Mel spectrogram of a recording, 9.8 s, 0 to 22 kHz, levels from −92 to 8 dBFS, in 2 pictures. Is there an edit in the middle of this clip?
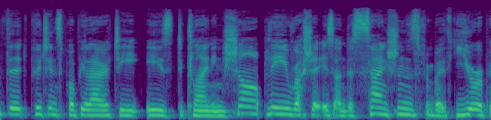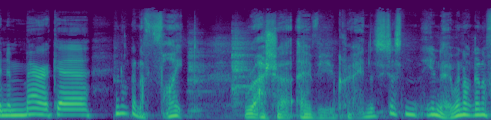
yes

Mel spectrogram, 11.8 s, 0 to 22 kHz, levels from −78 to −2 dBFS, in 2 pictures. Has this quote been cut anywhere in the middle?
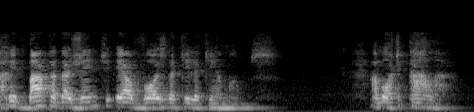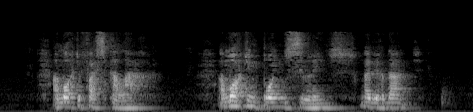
no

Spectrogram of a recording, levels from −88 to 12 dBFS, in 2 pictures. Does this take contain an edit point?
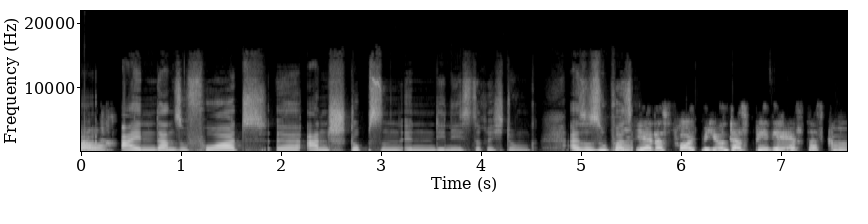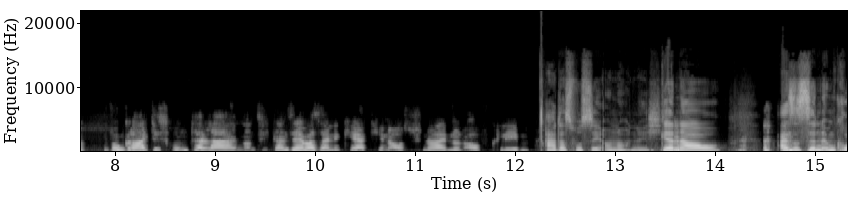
yes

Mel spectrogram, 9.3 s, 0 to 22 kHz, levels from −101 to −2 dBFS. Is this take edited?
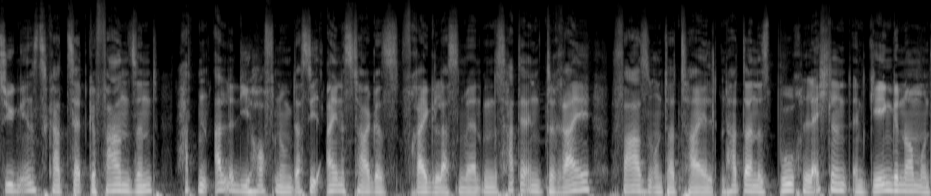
yes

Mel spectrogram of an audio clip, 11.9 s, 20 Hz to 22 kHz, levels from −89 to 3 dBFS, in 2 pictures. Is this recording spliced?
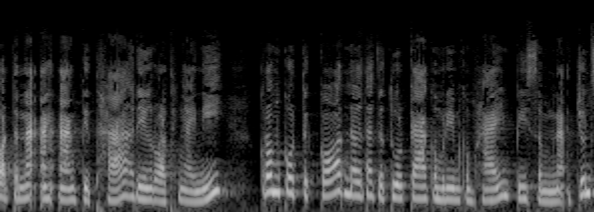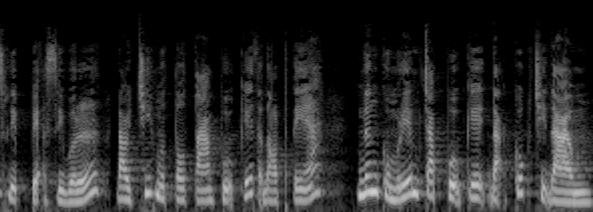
yes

